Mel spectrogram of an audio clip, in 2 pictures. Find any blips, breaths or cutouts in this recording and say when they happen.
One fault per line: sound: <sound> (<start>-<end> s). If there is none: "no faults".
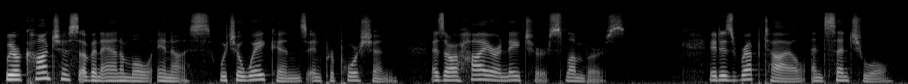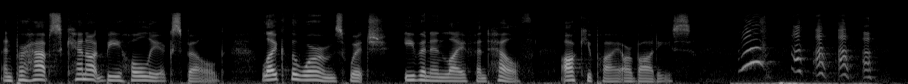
sound: laugh (16.4-17.9 s)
